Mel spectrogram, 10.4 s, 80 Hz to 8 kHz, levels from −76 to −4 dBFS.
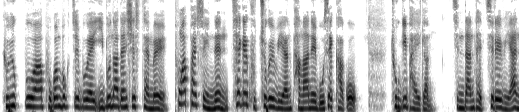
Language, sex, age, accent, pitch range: Korean, female, 20-39, native, 175-235 Hz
